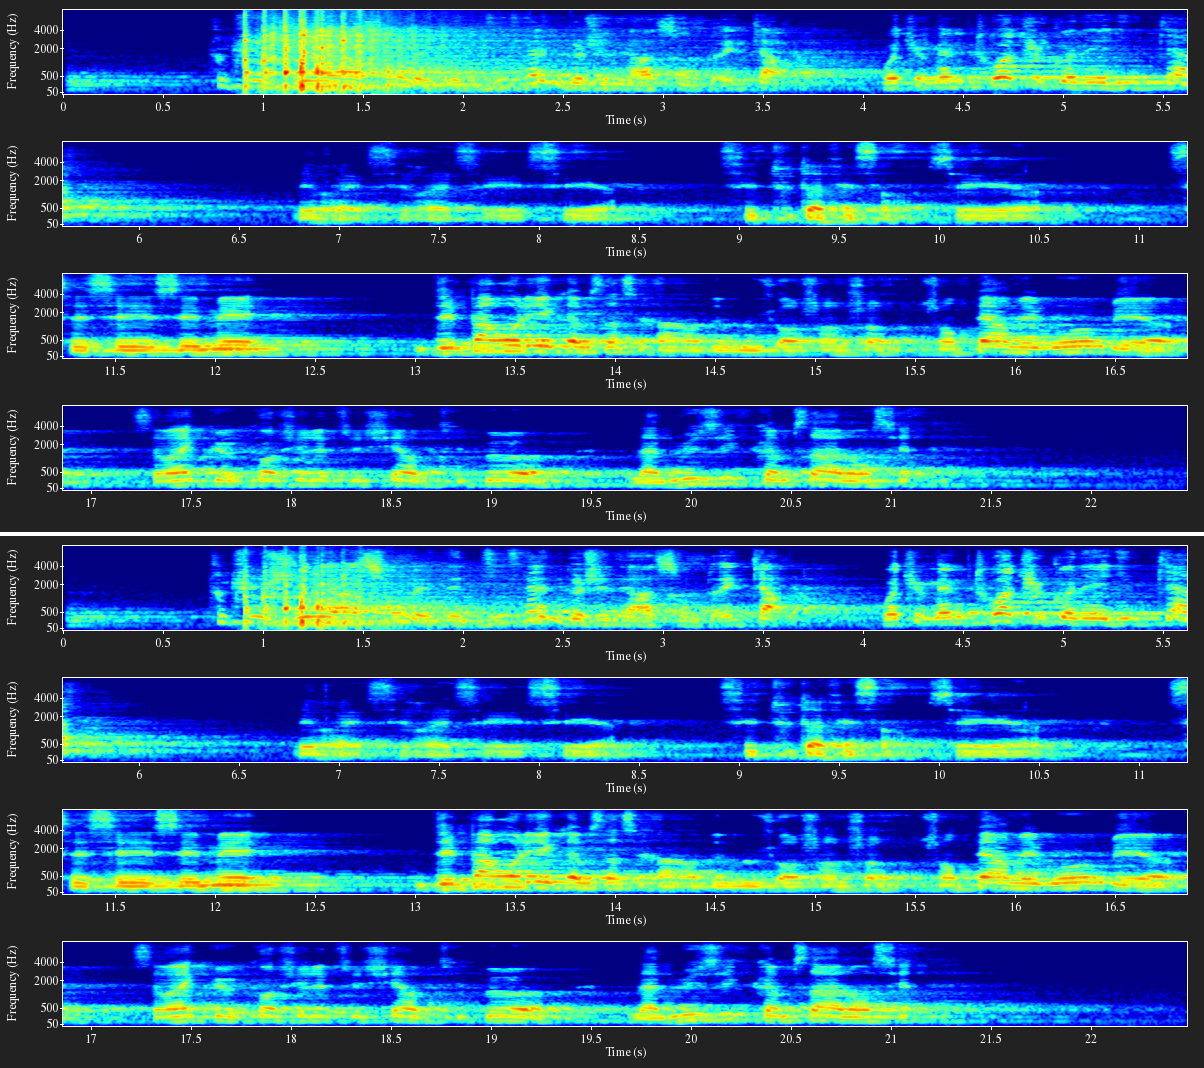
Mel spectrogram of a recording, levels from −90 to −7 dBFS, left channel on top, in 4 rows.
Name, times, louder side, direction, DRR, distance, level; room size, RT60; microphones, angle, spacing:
voice 1, 0.7-3.6 4.1-5.7, right 1 dB, 85° right, 2 dB, 2.6 m, -33 dB
sound 1, 0.9-3.2, left 5 dB, 60° left, 0.7 m, -29 dB
voice 2, 6.8-8.4 8.9-10.5 11.2-12.3 13.0-16.8 17.3-18.7 19.0-19.3 19.7-21.1, equal, 10° right, 4 dB, 1.3 m, -32 dB
28.0 x 24.5 x 7.6 m, 2.4 s
head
